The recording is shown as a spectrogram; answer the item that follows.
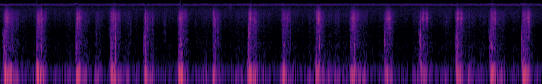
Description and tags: footsteps on a stone/concrete floor. It can also be looped.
